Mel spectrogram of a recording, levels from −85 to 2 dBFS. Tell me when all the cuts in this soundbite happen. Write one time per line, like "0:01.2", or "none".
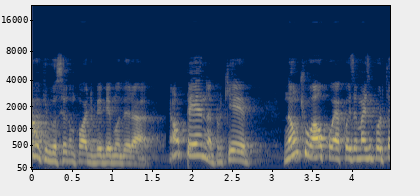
0:01.5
